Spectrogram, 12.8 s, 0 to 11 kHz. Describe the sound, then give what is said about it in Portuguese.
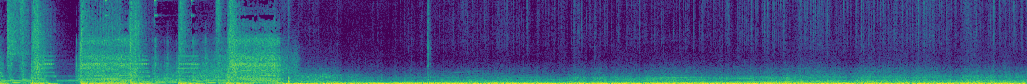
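A 487-horsepower car's engine roars as it accelerates hard from 0 to 100, with a few sharp bursts at first, then a loud, steady drone whose pitch climbs continuously. No one speaks. “depois da gente ter feito esse 0 a 100, agora eu posso contar quantos cavalos tem esse carro e, pasmem vocês, hein?”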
